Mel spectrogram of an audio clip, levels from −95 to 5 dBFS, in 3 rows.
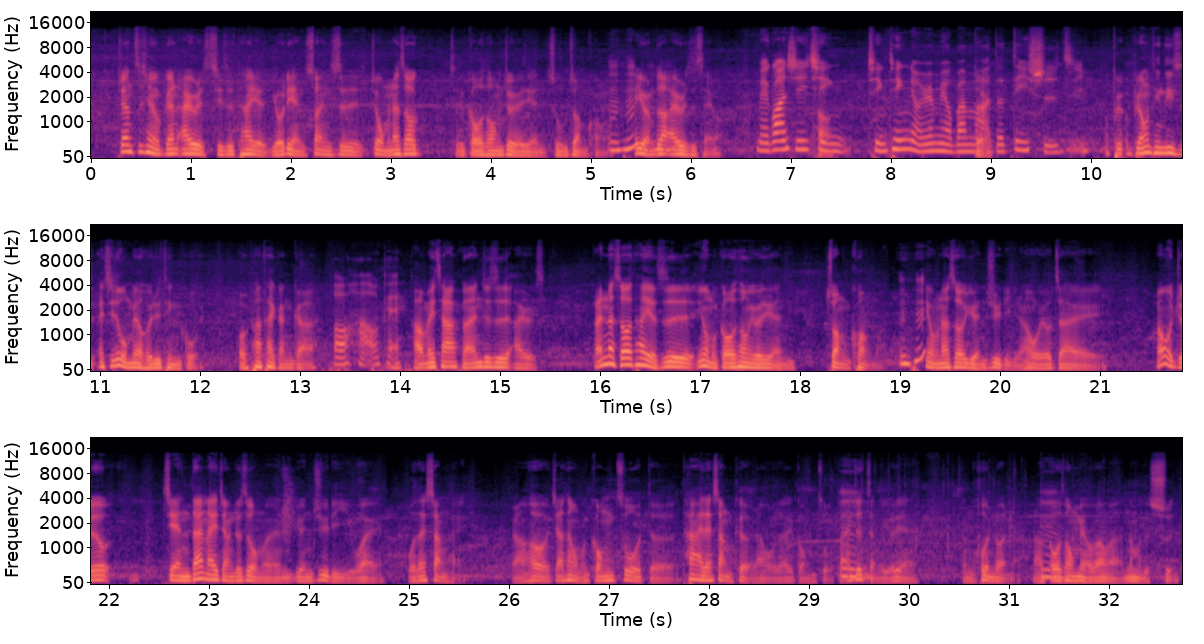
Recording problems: murmuring crowd; faint; throughout; 20 dB below the speech

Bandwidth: 14.5 kHz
